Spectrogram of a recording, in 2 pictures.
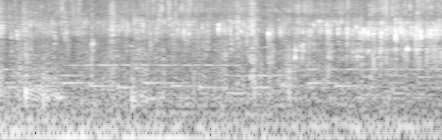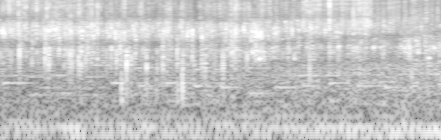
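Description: Tofu cubes sizzling in hot oil in a wok, with metal clinks and scrapes as a spatula and a perforated metal strainer lift them out to drain.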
